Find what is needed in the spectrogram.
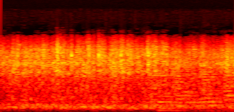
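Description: Cartoon soundtrack music playing loudly and continuously.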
